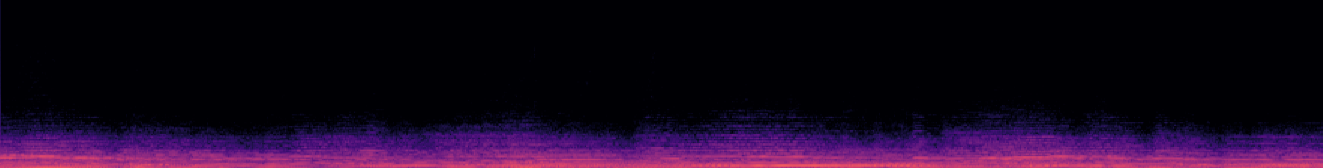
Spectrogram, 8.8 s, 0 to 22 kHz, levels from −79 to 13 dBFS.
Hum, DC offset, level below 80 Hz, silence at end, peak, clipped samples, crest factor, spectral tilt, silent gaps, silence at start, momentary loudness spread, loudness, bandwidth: none; under 0.1%; -40 dBFS; 0 s; -12 dBFS; under 0.1%; 14 dB; -8 dB/octave; none; 0 s; 7 LU; -26 LUFS; 7.4 kHz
